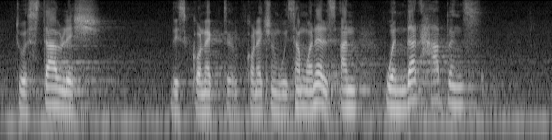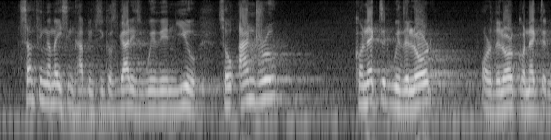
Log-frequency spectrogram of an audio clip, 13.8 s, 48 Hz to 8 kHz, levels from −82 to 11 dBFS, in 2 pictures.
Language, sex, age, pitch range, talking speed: English, male, 50-69, 110-170 Hz, 125 wpm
